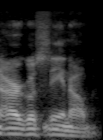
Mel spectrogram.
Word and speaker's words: Argosino: Um today we have Ryan Argosino.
